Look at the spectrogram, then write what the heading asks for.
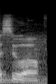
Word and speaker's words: Suo: Yeah, Suo. Yeah, now is when I'm going to be mispronouncing names.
